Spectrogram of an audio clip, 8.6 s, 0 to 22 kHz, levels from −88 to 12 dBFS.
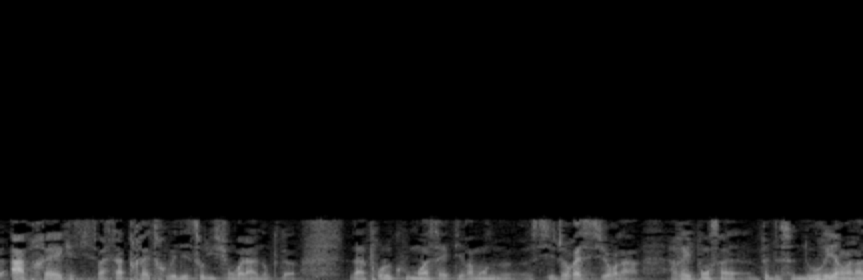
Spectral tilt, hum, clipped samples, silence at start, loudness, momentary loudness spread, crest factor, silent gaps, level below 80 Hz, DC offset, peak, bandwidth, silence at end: -5 dB/octave; none; under 0.1%; 0 s; -30 LUFS; 13 LU; 24 dB; none; -46 dBFS; under 0.1%; -4 dBFS; 5 kHz; 0 s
